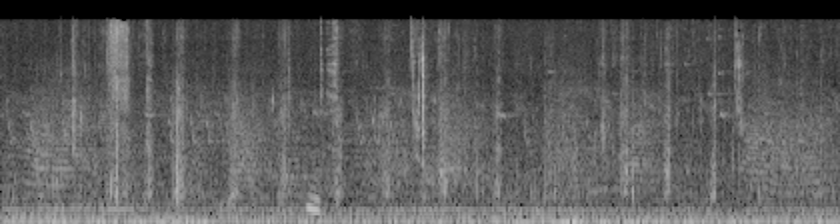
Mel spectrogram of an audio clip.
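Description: A young woman chews food noisily close by.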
